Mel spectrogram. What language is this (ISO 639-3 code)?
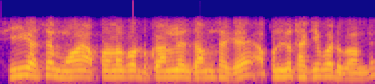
asm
